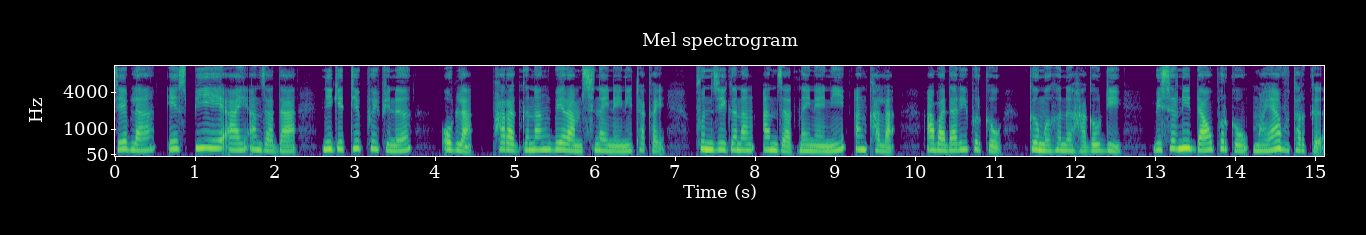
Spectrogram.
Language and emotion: Bodo, neutral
